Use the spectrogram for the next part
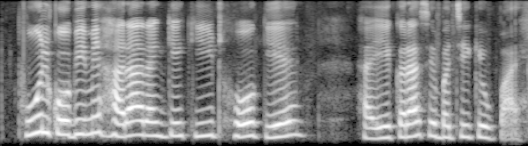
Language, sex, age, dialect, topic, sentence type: Magahi, female, 36-40, Southern, agriculture, question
